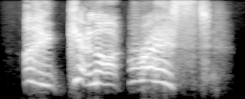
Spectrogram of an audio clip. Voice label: hit, en; cookie run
